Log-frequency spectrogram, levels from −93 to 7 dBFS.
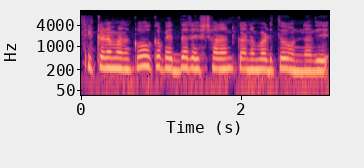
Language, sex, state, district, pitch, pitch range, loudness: Telugu, female, Andhra Pradesh, Annamaya, 215 Hz, 205-230 Hz, -13 LUFS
